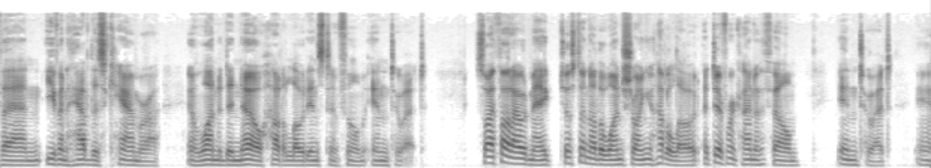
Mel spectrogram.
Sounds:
speech

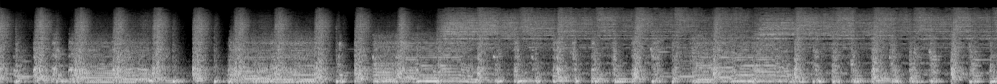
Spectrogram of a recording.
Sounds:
music
blues

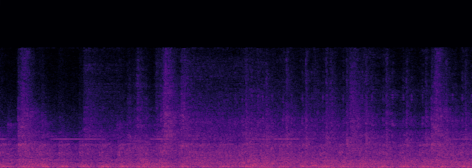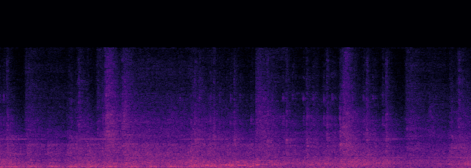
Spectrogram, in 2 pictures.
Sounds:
speech

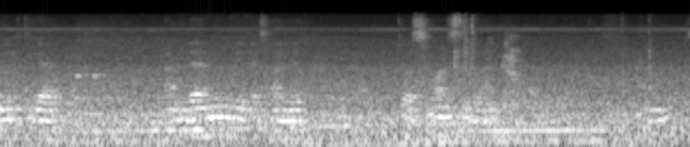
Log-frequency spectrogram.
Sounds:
male speech
speech
monologue

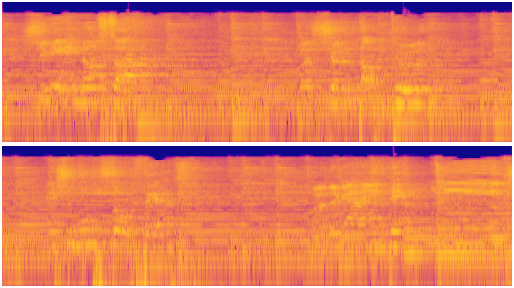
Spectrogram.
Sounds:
musical instrument
strum
plucked string instrument
guitar
music

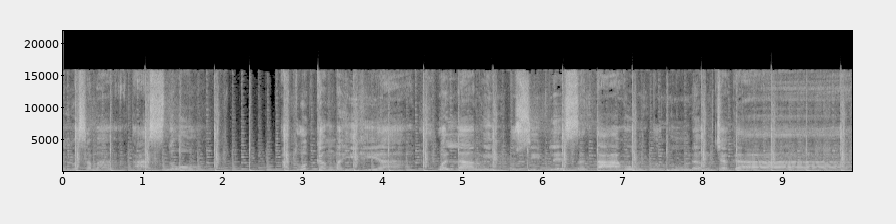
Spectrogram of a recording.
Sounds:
music
jingle (music)

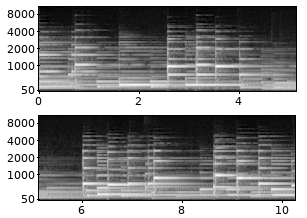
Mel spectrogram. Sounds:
music

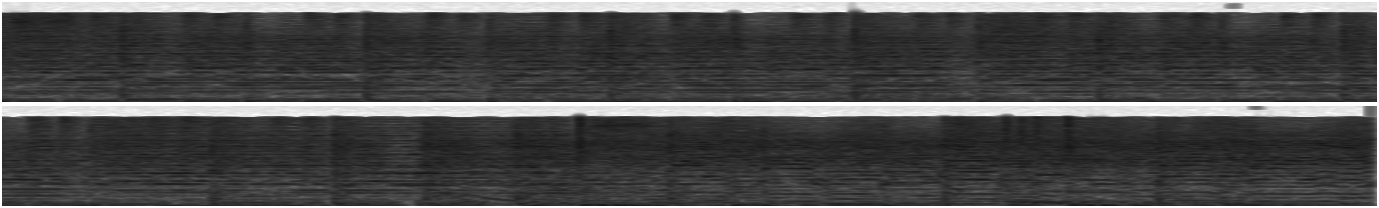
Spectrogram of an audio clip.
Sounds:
soundtrack music
music

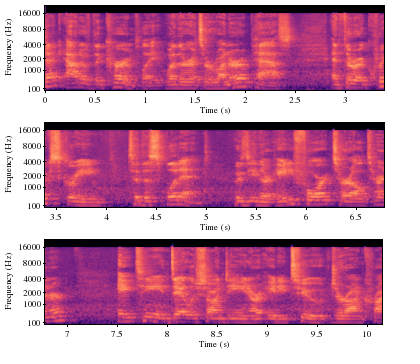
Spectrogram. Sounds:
speech

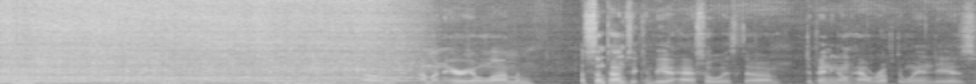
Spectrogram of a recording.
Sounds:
speech
vehicle
helicopter

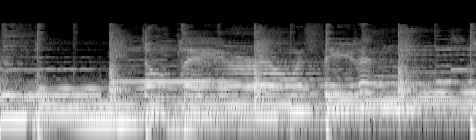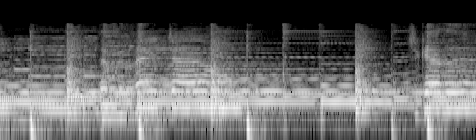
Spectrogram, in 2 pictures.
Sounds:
music

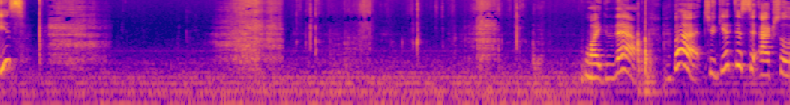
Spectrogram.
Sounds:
speech

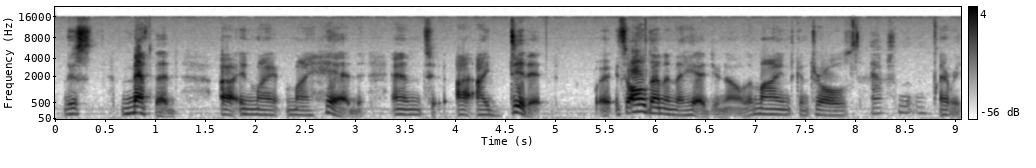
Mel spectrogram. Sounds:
speech
inside a small room

